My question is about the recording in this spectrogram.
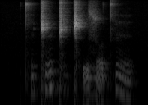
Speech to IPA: t̪ʰ œ ǁ œ ǁ o̤ ǁʰ ḛ ɮ ɔ̰ t̪ʰ œ

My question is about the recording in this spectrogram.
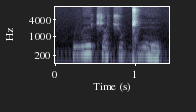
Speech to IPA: β e t͡ʃ a t͡ʃ o ɡ͡ǁ e

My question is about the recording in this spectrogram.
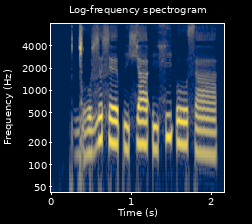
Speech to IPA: ɡ͡ǀ oː˨ ɮ ə˦ ɬ ɛː˧ p i˨ ç aː˧ ʔ i˨ x i˦ ʔ oː˧ s aː˨

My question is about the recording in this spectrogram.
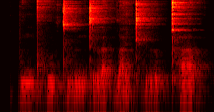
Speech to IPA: p ɯ˧ ŋ pʰ u˥˩ ʔ t r u˩˦ n t r a˦˥ t̚ w a˩˦ j kʰ r o˦˥ k̚ pʰ a˥˩ p̚

